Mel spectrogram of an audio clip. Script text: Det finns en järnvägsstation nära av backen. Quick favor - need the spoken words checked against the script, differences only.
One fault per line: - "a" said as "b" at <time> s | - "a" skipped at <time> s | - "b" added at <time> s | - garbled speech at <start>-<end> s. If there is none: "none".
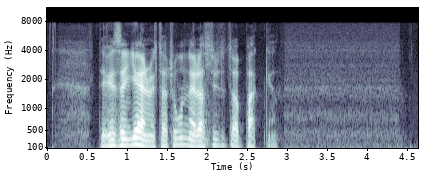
- "slutet" added at 2.0 s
